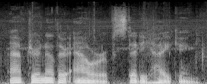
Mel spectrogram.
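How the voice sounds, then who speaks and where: A man's voice: very deep voice, quick pace, darkish tone, a little hiss or hum. A man narrating a scripted fantasy story for an audio drama.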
